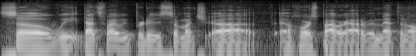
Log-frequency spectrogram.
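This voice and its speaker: A man talks at a moderate pace with a very deep, low pitch and fairly even intonation. The recording is very clean, with a silent background. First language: Spanish. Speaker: monster truck driver. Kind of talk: casual chat. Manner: halting.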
